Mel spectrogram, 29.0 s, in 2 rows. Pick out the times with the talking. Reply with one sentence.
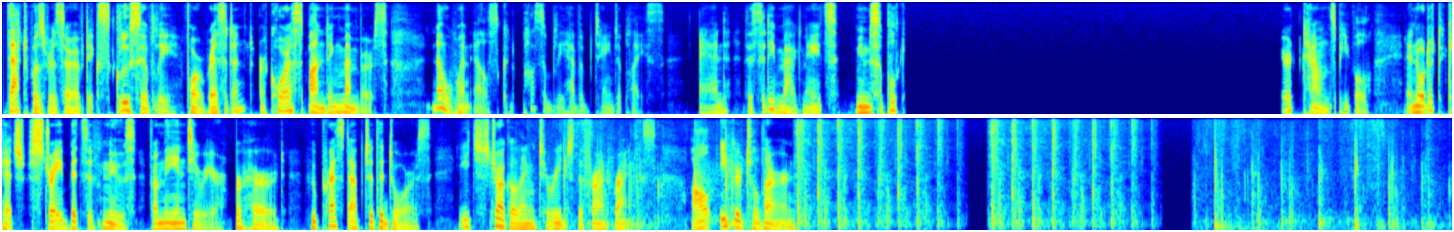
You can hear the talking from 0.0 to 9.0 s and from 12.8 to 22.4 s.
